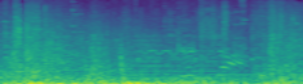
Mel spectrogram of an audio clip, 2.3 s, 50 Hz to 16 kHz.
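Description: Gunfire in Red Dead Redemption 2, a loud booming shot with rumbling low-end tail amid dense game sound, with a voice talking over it.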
